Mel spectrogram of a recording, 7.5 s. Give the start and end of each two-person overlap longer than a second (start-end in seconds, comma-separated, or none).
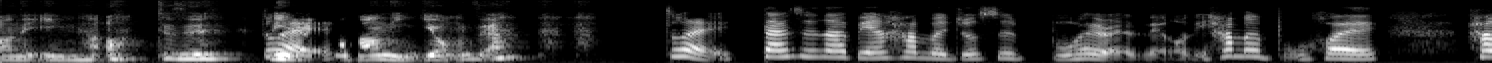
none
